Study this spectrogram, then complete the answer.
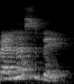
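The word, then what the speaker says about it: Wednesday: okay sophisticated अगर अब वेनसडे वेनसडे का स्पेलिंग क्या है डब्लू ई डी एन ई एस लेकिन डी तो साइलेंट मोड है दिस ऑल वी स्टार्ट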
